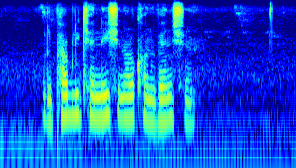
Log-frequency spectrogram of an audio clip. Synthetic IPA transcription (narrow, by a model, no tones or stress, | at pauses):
ripʰablikʰanːaʃɔnalkʰɔnvɛnʃɔn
